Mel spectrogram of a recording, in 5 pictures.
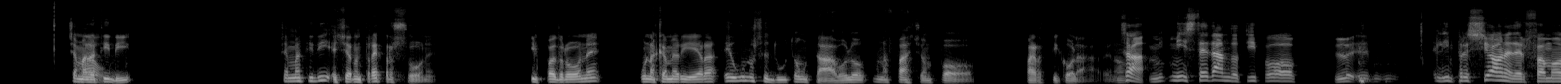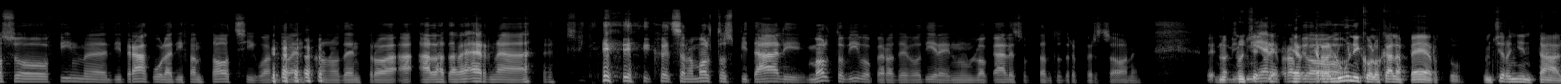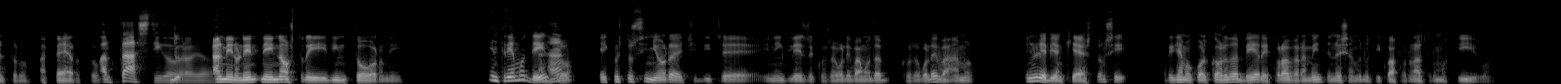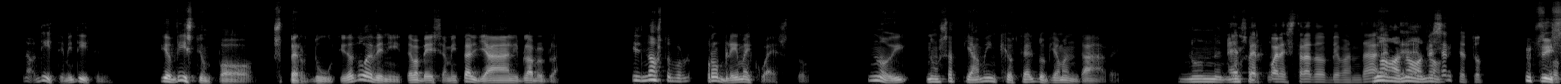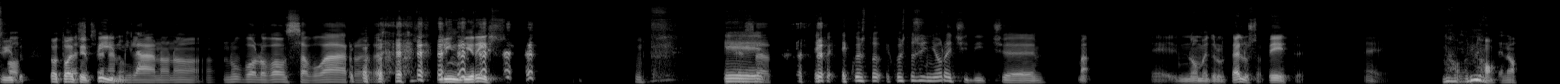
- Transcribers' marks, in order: tapping; "andati" said as "ati"; other background noise; snort; lip smack; chuckle; chuckle; "viene" said as "ene"; "proprio" said as "propio"; "proprio" said as "propio"; chuckle; in French: "nous volevon savoir"; laugh; chuckle; laughing while speaking: "No"
- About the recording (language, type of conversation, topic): Italian, podcast, Mi racconti di una volta in cui ti sei perso durante un viaggio: che cosa è successo?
